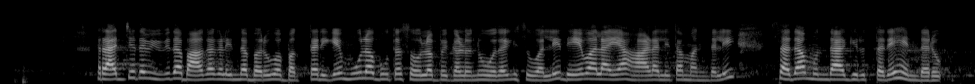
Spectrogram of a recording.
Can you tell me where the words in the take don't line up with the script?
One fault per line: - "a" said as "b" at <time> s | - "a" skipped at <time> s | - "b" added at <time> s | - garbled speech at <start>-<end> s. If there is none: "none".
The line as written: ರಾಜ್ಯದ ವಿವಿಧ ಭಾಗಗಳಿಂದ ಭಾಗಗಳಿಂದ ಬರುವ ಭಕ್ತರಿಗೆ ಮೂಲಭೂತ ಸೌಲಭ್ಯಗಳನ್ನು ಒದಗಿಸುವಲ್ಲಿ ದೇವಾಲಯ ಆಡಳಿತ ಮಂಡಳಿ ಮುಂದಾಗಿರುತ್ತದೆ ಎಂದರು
- "ಭಾಗಗಳಿಂದ" skipped at 2.4 s
- "ಸದಾ" added at 7.8 s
